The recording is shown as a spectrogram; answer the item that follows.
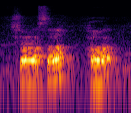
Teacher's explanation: सा, सा, हा, ये आपके महाप्राण में आएंगे, क्योंकि इनको बोलने पर ज्यादा वायु निकल रही है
